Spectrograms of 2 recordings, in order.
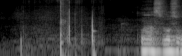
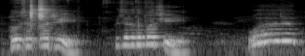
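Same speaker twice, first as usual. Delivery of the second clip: higher, teasing sing-song to the birds; playful pet voice; 10 semitones higher than usual. Real, not acted. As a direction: tease the budgies like babies. Teasing the budgies.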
